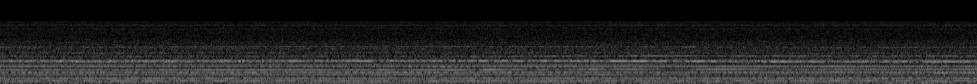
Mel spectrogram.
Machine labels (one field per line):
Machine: fan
